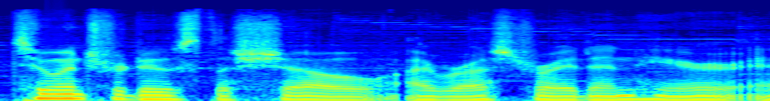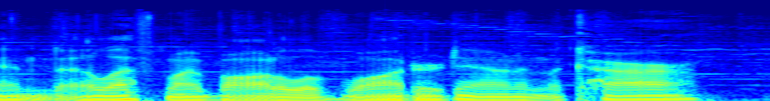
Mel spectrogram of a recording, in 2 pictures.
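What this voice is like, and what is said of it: Raspy, hoarse voice. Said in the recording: “My voice is feeling very raspy ... I've got a bit of a cold ... my throat is hurting a lot”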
